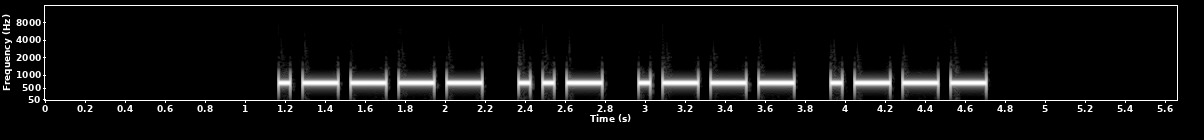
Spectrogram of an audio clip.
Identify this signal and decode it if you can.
Morse code, heard as a keyed tone, about 20 wpm, 700 Hz. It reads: 1UJJ
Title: Four Challenging Letter-Number Combinations 20wpm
